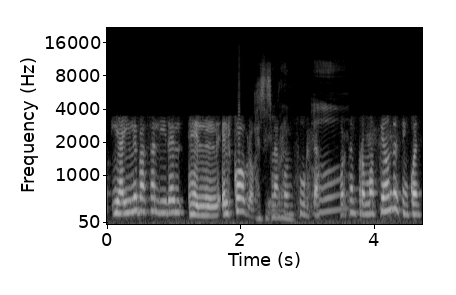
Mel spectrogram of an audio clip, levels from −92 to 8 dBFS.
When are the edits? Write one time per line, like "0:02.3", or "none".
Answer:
0:01.7
0:02.5
0:03.6

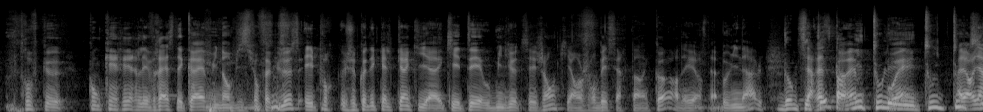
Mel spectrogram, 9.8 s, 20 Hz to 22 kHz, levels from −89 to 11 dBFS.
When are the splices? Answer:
none

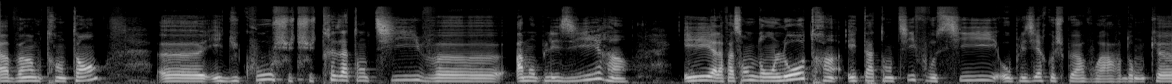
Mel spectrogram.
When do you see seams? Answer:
0:03.0
0:08.4
0:09.3

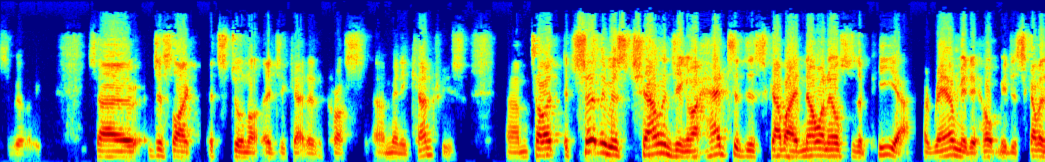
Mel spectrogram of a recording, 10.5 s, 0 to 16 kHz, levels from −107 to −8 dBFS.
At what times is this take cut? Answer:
0:02.0
0:09.1

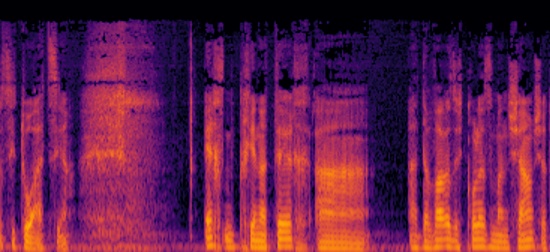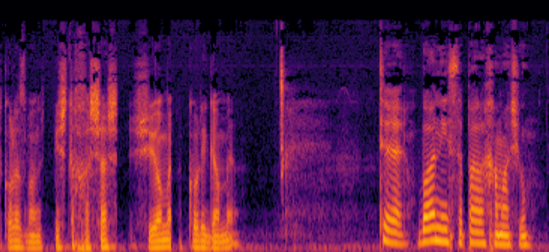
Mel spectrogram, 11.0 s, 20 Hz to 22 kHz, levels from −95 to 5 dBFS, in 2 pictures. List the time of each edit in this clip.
0:02.2
0:04.6
0:05.9
0:06.7
0:07.2

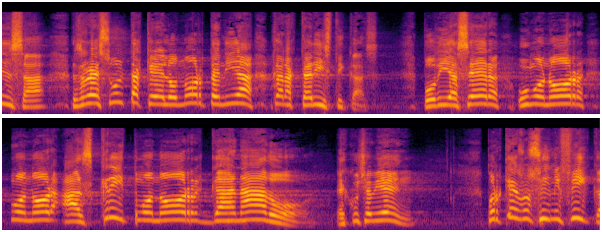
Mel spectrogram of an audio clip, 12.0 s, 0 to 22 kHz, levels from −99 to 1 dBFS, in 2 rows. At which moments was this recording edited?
0:02.7
0:06.1
0:07.3

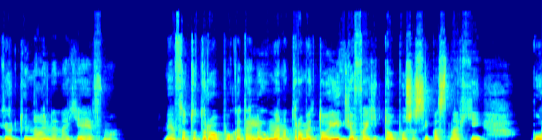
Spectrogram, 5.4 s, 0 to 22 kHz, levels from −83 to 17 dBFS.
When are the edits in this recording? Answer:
none

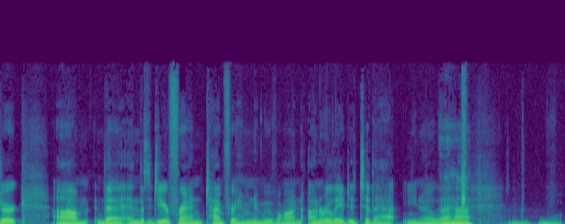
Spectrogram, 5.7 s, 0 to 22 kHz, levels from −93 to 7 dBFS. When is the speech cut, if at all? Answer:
0:01.4

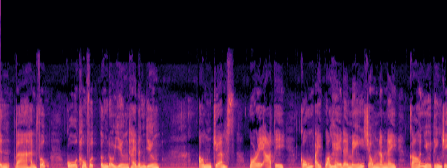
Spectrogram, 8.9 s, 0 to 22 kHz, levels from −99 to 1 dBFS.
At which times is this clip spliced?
0:06.4

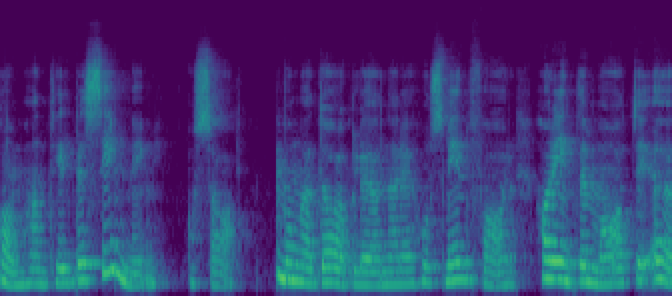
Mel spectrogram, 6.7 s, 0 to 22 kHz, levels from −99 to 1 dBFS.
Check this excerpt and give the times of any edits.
0:02.8

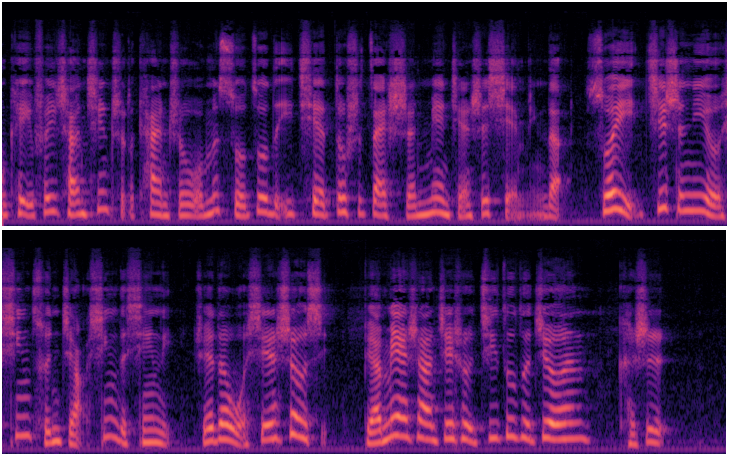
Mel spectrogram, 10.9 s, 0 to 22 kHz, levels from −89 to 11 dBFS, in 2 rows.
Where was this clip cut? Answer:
0:04.3
0:06.8

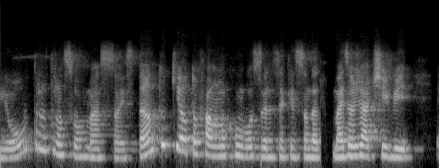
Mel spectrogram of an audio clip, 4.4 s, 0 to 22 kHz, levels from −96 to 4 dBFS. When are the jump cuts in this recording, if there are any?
0:02.6
0:03.2

